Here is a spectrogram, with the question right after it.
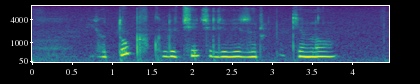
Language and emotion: Russian, sad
